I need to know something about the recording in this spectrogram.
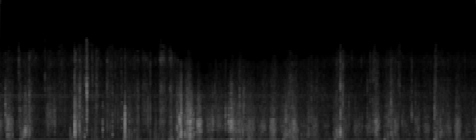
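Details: Atticus, a four-and-a-half-year-old male Standard Schnauzer trained off-leash, pants audibly: uneven, breathy bursts come roughly twice a second over a steady low outdoor rumble.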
